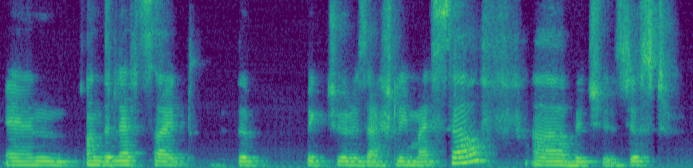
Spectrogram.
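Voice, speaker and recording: A woman with a lowish voice whose first language is Urdu talks through her own artwork. She speaks thoughtfully and haltingly, restarting her sentences often. The sound comes through a video call. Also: flat delivery. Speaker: exhibiting artist. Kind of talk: explaining her own artwork in a casual talk.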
